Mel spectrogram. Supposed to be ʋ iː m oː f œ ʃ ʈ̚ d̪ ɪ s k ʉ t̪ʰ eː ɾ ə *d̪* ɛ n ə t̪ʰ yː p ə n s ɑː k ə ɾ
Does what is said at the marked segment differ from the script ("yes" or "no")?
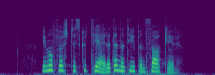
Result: no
